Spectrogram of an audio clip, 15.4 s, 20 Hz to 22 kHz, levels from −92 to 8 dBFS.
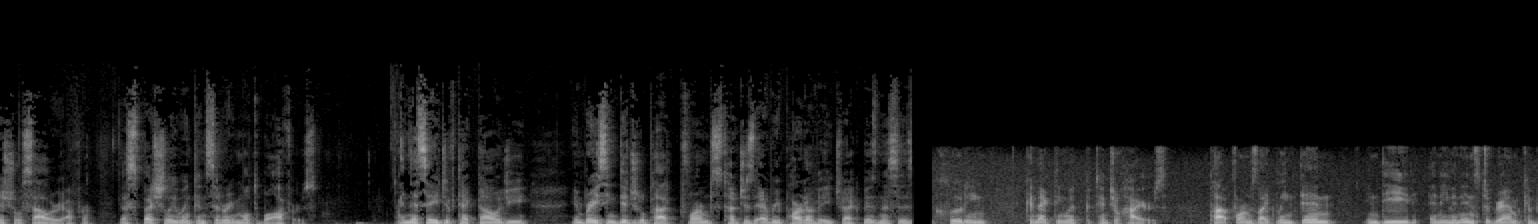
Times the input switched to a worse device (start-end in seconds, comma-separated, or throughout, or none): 9.12-15.39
